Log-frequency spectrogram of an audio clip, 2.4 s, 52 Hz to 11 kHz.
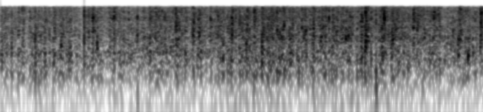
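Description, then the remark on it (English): Heavy monsoon rain pounds thin tent fabric at a campsite in northern Arizona in a dense, steady roar of countless drops, loud and unbroken, with faint sharper patters flickering through the wash. No voices. “Where it was sunny just 30 minutes before, rain now battered the thin tent fabric.”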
